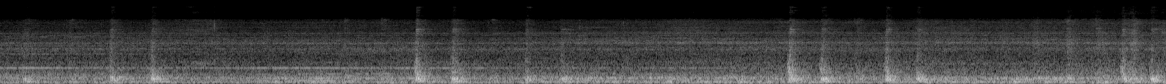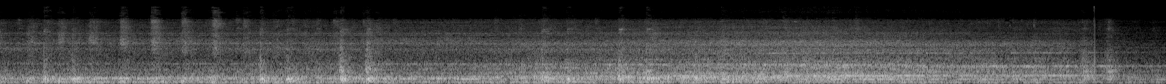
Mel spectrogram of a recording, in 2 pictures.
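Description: Passenger train running through the station: wheels clicking irregularly over rail joints and points above a steady running rumble with a faint whine. It grows louder toward the end.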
